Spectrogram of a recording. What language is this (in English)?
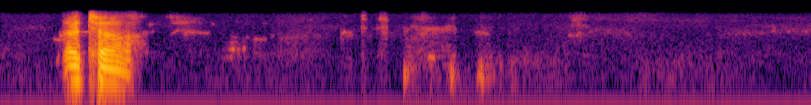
Dogri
